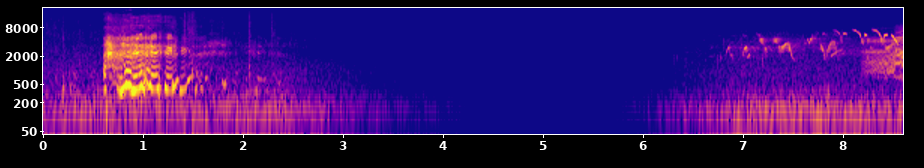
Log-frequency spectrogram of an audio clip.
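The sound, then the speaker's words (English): Bird chirps come in two bright, busy bursts: one near the start and another that builds toward the end, with near silence between them. “They're birds.”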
